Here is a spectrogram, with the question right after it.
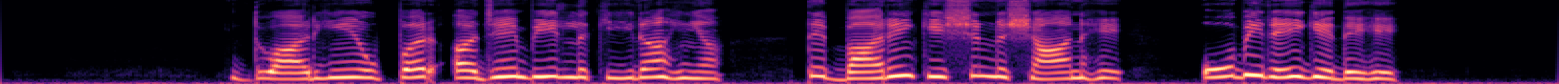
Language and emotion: Dogri, fearful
